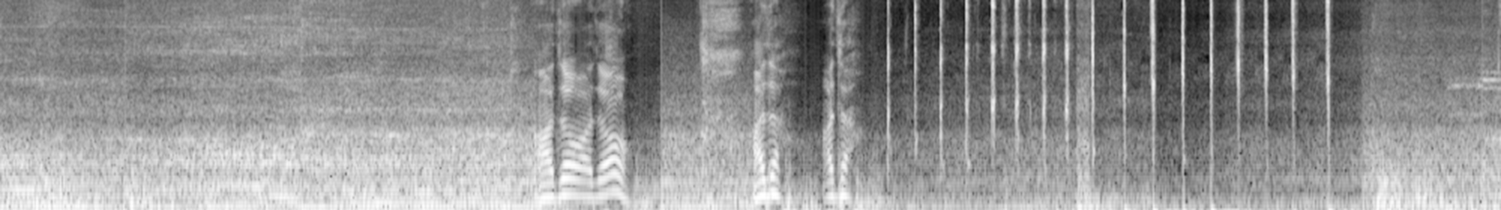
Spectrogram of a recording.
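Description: Road traffic: a motor vehicle engine running with a steady hum. Partway through there is a short voice, and later a quick run of sharp crackles lasting about three seconds.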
